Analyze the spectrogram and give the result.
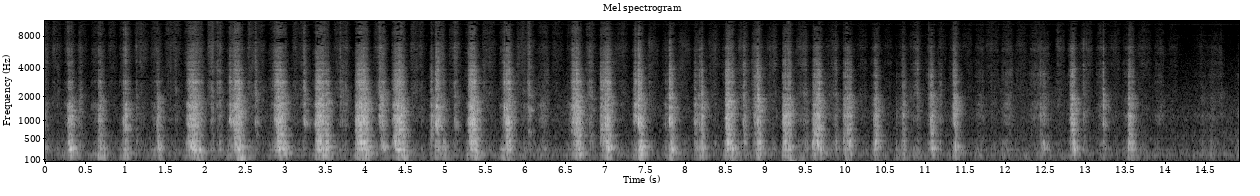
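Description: A thin wooden stylus held in the fingers scratches away the black coating of a flat scratch-art card page with a colourful underwater motif, lying on a table while the other hand holds the page down. About 39 short, dry rasping strokes follow in a quick, uneven rhythm, each scraping and fading almost at once. The strokes grow softer and sparser toward the end.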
